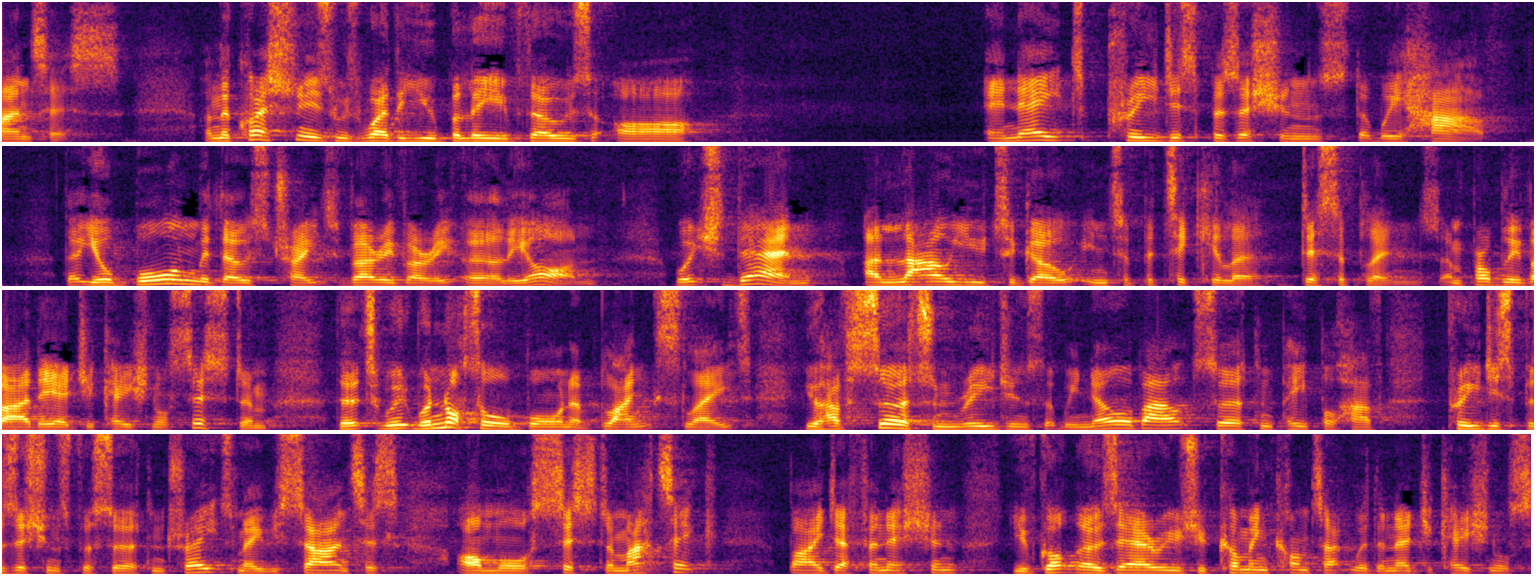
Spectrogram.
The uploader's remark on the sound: UCL Lunch Hour Lecture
